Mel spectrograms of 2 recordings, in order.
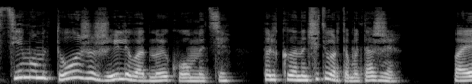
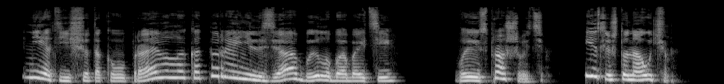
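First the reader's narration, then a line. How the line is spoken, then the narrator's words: Cheerful agreement. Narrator (Russian): весело поддержал его Тим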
